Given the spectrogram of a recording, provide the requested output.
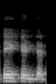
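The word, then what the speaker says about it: Tkinter: तो हाँ, कई लोग इसे किंटर कहते हैं, टेक इंटर कहते हैं, दोनों एक ही चीज हुई। ऑलमोस्ट लाइक अलग अलग प्रोनाउंसिएशन होते हैं लोगों के द्वारा।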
